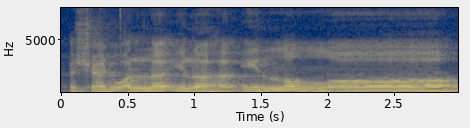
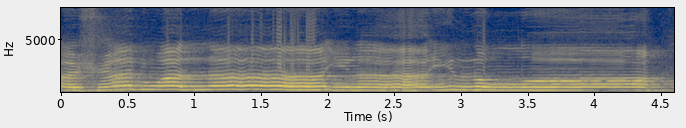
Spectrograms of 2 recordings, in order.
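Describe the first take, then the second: First: It is said in a plain, level tune. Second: It is said with an ornate, rising-falling melody.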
